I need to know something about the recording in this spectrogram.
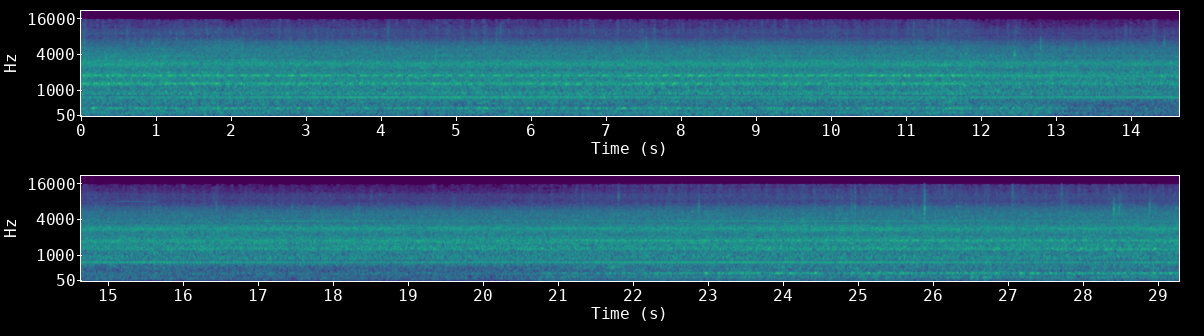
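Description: A milling machine whines steadily as its cutter grinds into metal.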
